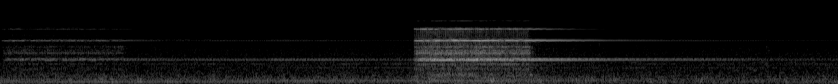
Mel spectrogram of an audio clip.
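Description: Telephone bell ringing twice: a fainter ring of about a second at the start, then a louder ring about four seconds in, each fading out afterwards.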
